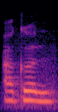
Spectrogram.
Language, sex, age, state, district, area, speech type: Bodo, female, 18-30, Assam, Kokrajhar, urban, read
